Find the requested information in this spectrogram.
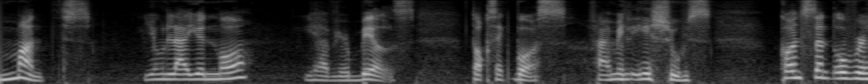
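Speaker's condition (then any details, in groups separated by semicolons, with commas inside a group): No condition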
